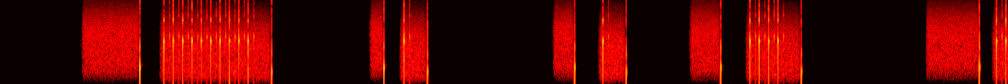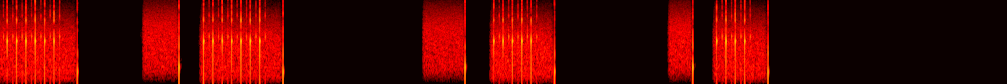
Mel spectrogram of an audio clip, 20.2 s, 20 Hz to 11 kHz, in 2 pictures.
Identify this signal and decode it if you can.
Pulse dialling, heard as a rotary dial, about 11 pulses a second. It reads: 0 1 1 4 8 7 5 4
